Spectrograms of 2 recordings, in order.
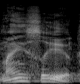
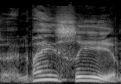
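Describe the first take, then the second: First: Said in the usual way. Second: Slow, higher insistence on يصير; emphatic no. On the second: Real, not acted. Telling husbands firmly it's not acceptable, slow and emphatic. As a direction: stretch out ما يصير and lift it firmly. Rejecting husbands who mistreat wives.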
